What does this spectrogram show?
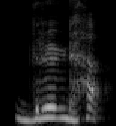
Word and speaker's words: ದೃಢ: ಸೇರಿದೆ ದೃಢ ನಿಶ್ಚಯಹ ದೃಢ ದ ಮತ್ತೆ ಋ ದ್ರ ಅಲ್ಲ ದೃ ದೃಢ ದೃಢ ಡ ಮಹಾಪ್ರಾಣ ನಿಶ್ಚಯಹ ನಿಶ್ಚಯಹ ನಿಶ್ ಮತ್ತೆ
